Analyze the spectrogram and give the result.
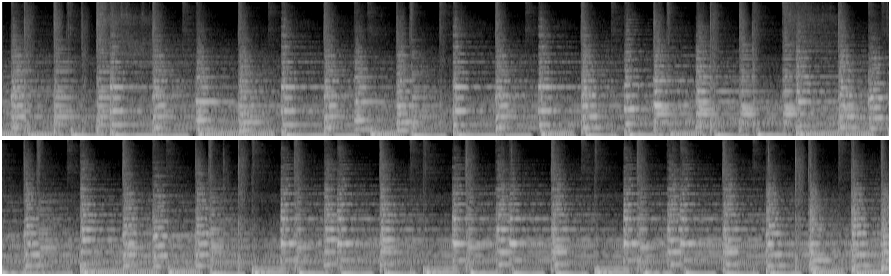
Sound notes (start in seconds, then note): none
